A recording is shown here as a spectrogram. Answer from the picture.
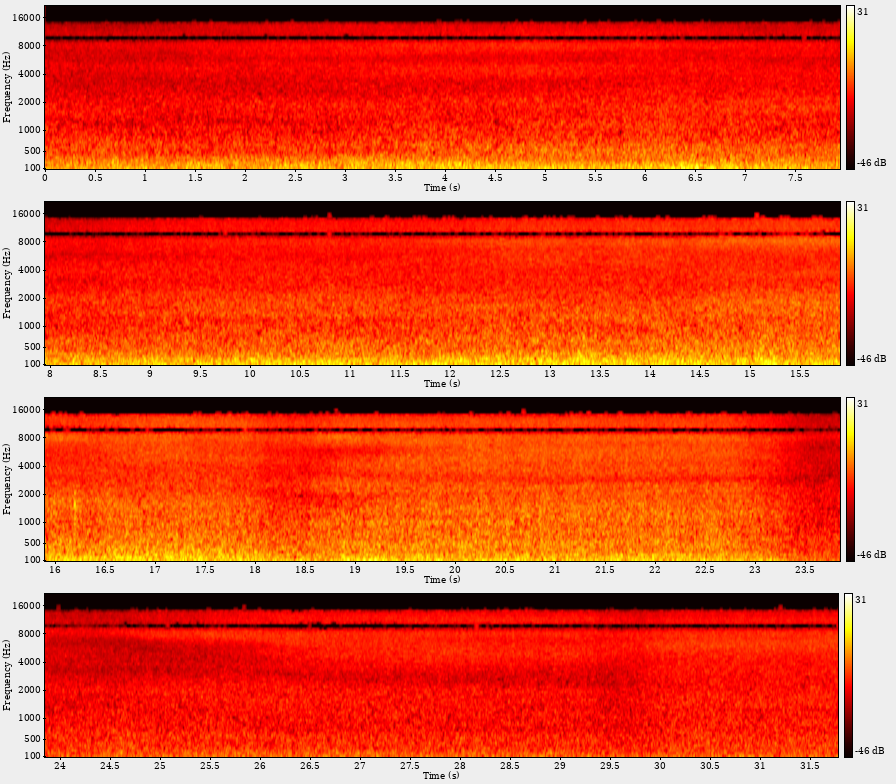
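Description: A small waterfall in a rocky gorge, its water rushing steadily. A little over two-thirds of the way through, the rush drops suddenly to a softer, less deep sound.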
